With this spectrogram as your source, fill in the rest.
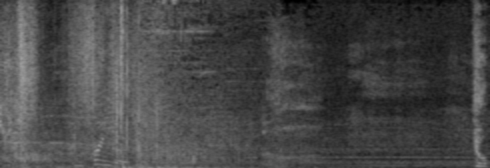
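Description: A Confringo fire spell blast in the Hogwarts Legacy video game: a booming burst with a rumbling tail that fades, then a sharp sound near the end.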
